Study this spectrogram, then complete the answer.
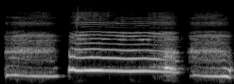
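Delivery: high shrieking laugh fit; squealing laugh. Real, not acted. Cracking up at her own joke threat, high shriek.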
